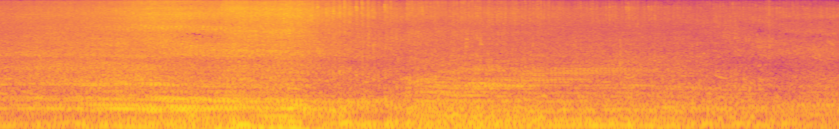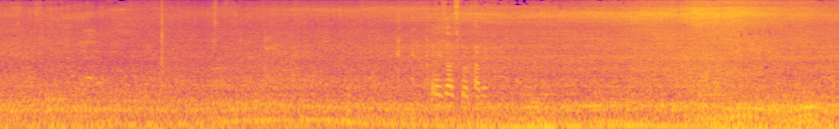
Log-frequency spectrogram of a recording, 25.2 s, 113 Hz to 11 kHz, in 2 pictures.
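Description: Cars roll past at a Lake George car show in 2019, giving a steady close engine rumble with occasional revving swells and faint crowd voices underneath.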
